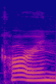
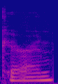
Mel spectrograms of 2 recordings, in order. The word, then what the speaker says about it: Karin: I released Chad and turned to find the head of HR, Karin, pronounced Karin, not Karen, standing behind me, arms crossed.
